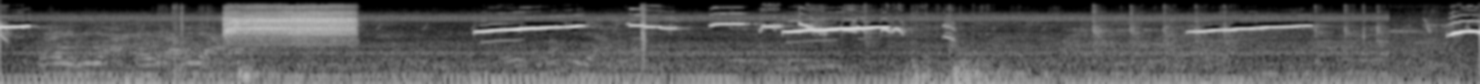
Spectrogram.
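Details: Oriental magpie-robin, female call played to lure wild birds into a trap. Clean rising whistles, each sweeping upward over roughly half a second, separated by pauses, with one brief burst of rustling noise early on.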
